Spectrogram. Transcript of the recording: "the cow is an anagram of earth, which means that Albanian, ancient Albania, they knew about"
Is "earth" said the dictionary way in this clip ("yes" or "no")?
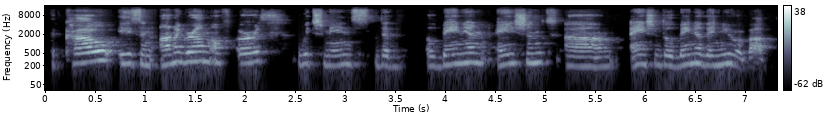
yes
